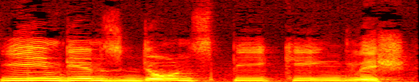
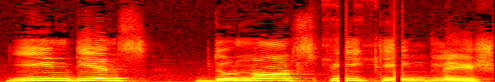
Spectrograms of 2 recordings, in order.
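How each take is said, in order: First: Do and not merge into one syllable. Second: The words do and not are said separately.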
